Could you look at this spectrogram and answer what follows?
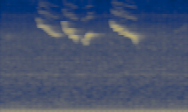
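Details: Oriental white-eye of the buxtomi type singing in the ngalas style, used to prod other white-eyes kept together into quick chattering song; two high, thin, sliding twittered phrases, each about half a second long, over a steady low engine-like hum.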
